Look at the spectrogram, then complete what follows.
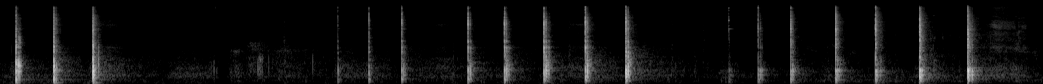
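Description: Hammer blows driving fence staples into a wooden fence post to fix the tensioned field fence wire. The sharp strikes come in runs of a few at a time, about two or three a second, with short pauses between.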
